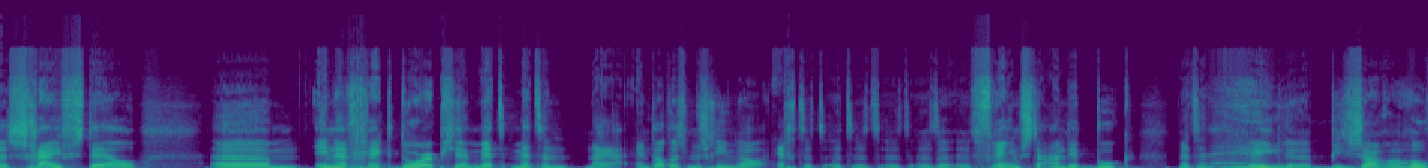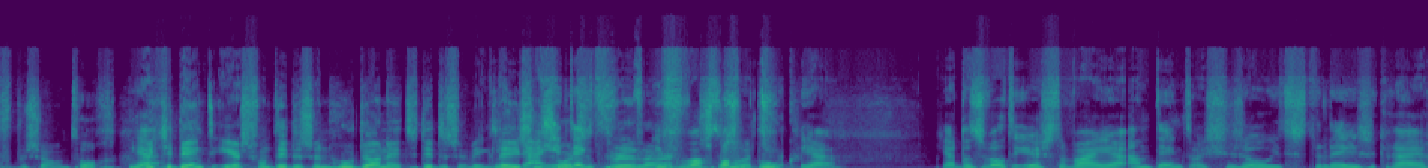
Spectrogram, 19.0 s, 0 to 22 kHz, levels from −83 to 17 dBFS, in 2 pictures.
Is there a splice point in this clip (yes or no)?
no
